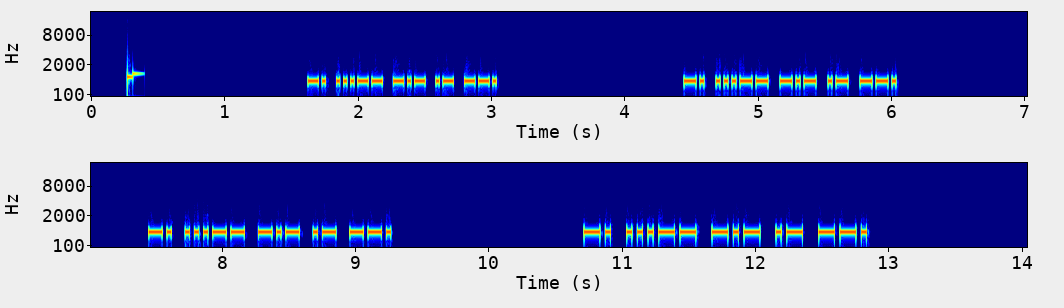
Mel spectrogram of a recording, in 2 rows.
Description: Morse code, heard as a keyed tone, about 37 wpm, 700 Hz. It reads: N3KAG N3KAG N3KAG N3KAG
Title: Speed Racing - USA 1x3 Call Signs 30wpm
